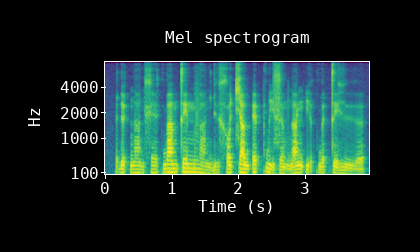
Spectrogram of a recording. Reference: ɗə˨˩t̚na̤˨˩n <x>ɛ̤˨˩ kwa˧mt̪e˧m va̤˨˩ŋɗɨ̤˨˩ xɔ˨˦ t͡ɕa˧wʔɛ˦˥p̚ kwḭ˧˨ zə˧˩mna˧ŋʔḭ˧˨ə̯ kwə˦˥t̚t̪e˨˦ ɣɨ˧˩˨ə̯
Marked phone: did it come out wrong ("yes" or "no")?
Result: no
